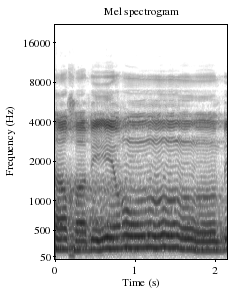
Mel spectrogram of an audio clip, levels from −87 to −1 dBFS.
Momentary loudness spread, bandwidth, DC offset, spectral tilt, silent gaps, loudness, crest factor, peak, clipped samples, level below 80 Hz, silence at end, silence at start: 2 LU; 10 kHz; under 0.1%; -6.5 dB/octave; none; -16 LUFS; 14 dB; -2 dBFS; under 0.1%; -52 dBFS; 0 s; 0 s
